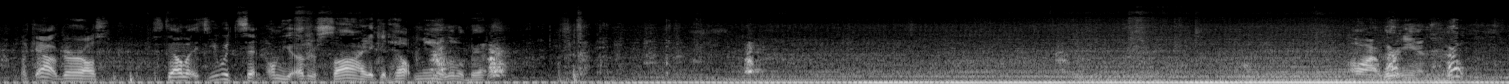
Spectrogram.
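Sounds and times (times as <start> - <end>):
utility vehicle engine running: 0.0 - 15.0
dog barking: 3.9 - 5.3, 7.3 - 7.8, 10.5 - 10.8, 13.6 - 14.8.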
